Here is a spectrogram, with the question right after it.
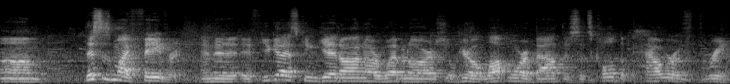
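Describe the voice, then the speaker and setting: With an American accent, a man talks at a fairly quick pace in a fairly high pitch with ordinary pitch variation, while audible room echo and music in the background fill the recording. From New York. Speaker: sales trainer. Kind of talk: presentation to trade association meeting. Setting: meeting room with audience. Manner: fast.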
